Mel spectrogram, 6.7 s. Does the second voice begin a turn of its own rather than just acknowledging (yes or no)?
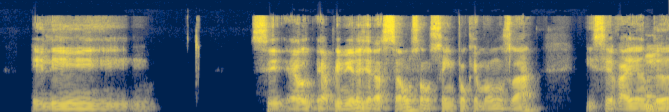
no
